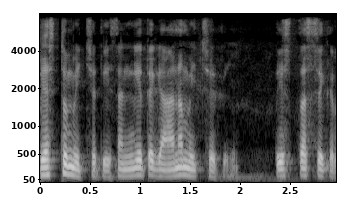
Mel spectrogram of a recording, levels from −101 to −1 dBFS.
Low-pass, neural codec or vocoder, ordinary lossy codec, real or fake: 7.2 kHz; codec, 16 kHz, 8 kbps, FunCodec, trained on LibriTTS, 25 frames a second; AAC, 48 kbps; fake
